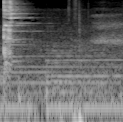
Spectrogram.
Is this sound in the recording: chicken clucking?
no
